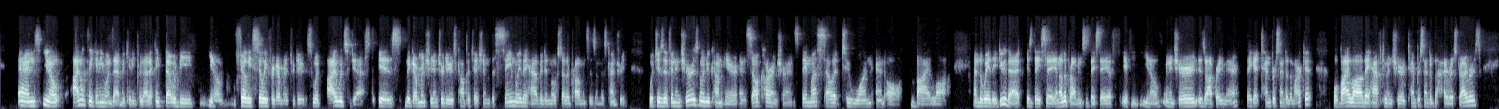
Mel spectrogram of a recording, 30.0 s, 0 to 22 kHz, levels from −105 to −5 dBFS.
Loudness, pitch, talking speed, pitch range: -22 LUFS, 125 Hz, 225 wpm, 115-135 Hz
